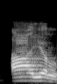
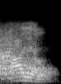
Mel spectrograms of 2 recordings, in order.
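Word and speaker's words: aisle: Okay, here also S is silent, so this is pronounced as I-L. कैसा पढ़ेंगे इसको हम? I-L.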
